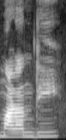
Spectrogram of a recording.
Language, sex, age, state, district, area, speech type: Bengali, female, 30-45, West Bengal, Alipurduar, rural, spontaneous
